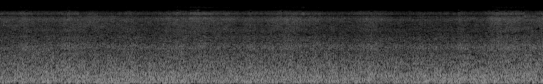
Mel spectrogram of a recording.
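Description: Kuiseb River in flash flood: muddy floodwater rushing through the canyon in a steady, unbroken rush.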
